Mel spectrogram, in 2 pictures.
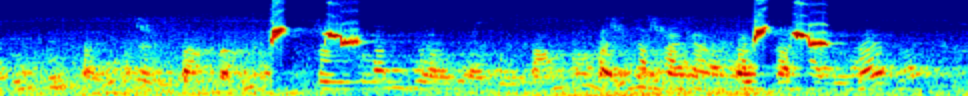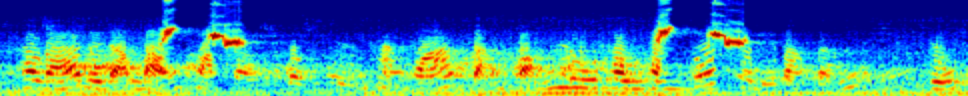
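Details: Red-whiskered bulbul male from Cambodia calling a female, as a lure call: a crisp three-note whistled phrase repeated four times at roughly two-second intervals, against a busy murmur of voices and low hum.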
